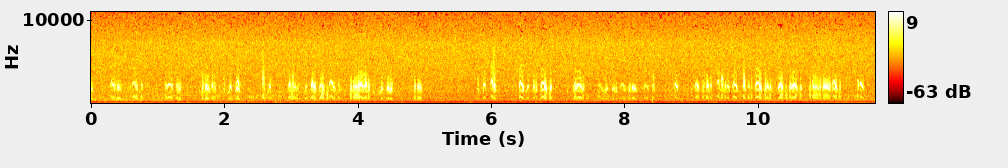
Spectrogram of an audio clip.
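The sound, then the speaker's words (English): Chestnut-bellied sandgrouse calling in flight over the Arabian desert of Oman: many short, chattering calls in quick, uneven bursts, faint but continuous throughout. “Here's the sound of some chestnut-bellied sand grouse in the Arabian desert of Oman. They're calling in flight.”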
